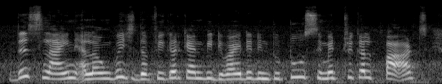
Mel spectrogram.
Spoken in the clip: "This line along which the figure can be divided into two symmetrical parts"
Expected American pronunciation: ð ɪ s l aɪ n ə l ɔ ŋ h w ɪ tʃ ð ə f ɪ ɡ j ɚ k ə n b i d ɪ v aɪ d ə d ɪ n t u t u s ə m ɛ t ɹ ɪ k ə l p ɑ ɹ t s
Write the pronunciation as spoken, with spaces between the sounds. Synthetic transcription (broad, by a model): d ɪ s l aɪ n ə l ɔ ŋ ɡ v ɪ tʃ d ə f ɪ ɡ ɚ k ə n b i d ɪ v aɪ d ə d ɪ n t u t u s ə m ɛ t ɹ ɪ k ə l p ɑ ɹ t s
